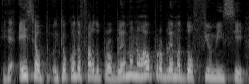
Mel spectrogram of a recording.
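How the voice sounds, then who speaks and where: Mellow-voiced Brazilian woman explaining patiently. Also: mid-range voice, racing. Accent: Brazilian Portuguese. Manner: explanatory, often checks in with "tá?" and "né?". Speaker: neuroscientist guest. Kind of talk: casual podcast explanation.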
